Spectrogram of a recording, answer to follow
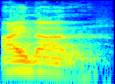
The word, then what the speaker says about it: Heinar: Eles gostam que a gente pronuncie o H, com o som, Carlos Aynar, como no hebraico, a letra rei.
